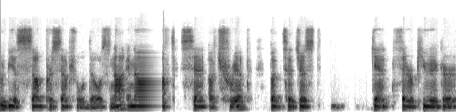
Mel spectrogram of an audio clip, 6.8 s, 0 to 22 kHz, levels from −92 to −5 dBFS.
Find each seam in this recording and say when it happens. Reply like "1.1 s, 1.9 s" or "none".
2.6 s, 3.1 s, 4.2 s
